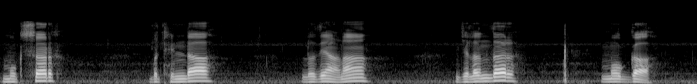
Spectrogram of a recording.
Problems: background sounds at intervals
